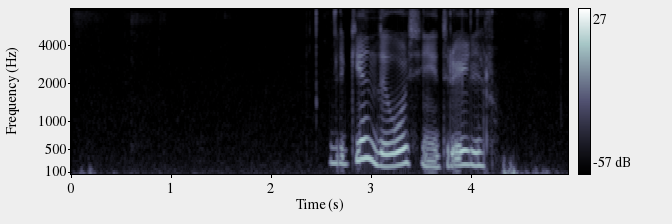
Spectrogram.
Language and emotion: Russian, neutral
